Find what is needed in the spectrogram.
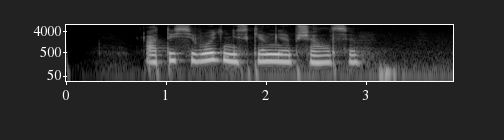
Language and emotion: Russian, neutral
